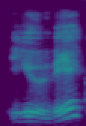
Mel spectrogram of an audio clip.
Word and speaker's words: Djuvik: My name is Ingeir, Djuvik.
